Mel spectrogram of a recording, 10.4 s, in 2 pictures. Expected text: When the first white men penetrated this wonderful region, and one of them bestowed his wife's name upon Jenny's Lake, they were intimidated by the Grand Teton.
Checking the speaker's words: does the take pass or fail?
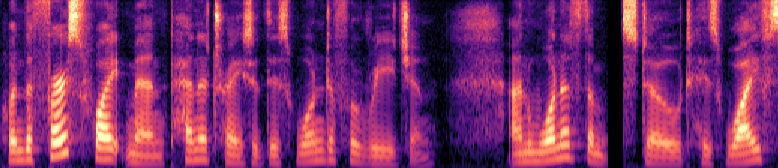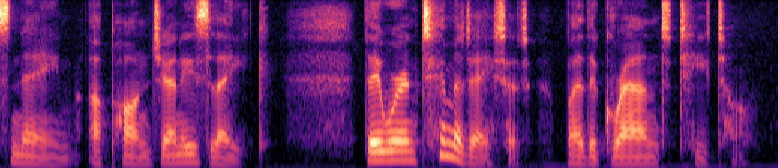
pass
